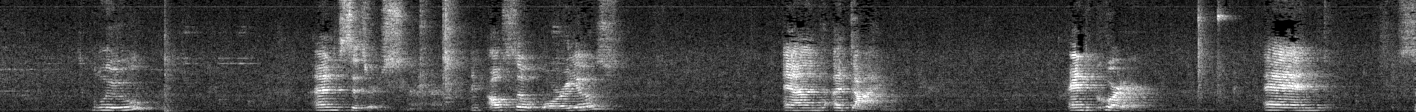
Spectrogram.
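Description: A young girl talks calmly and close by, in short phrases with pauses.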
